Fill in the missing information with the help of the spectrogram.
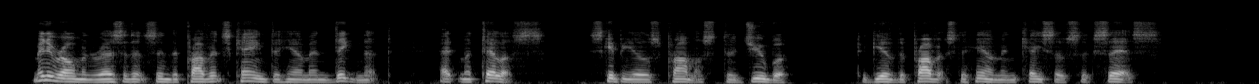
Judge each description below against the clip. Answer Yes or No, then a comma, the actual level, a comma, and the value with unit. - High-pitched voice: No, low, 120 Hz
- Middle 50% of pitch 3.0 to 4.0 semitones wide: Yes, average, 3.3 semitones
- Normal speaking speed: No, slow, 125 wpm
